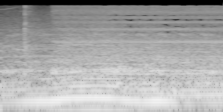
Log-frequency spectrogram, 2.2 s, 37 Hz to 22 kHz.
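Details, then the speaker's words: Honda automatic injection scooter (Vario/Scoopy type) with intermittent stumbling, heard at the fuel pump on key-on: low dull groan, not a strong hum; weak fuel pump, top speed limited to 40–60. "Teman-teman perhatikan suara di bagian pulpam ya. Nah ini suaranya itu begitu ya teman-teman, tapi tidak mendengung keras ya."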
